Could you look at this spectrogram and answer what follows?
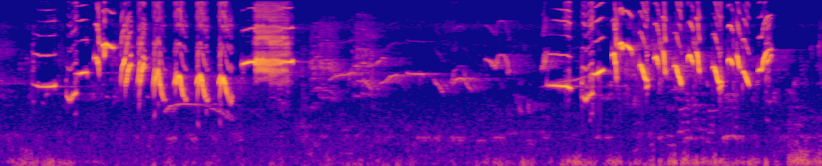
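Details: Oriental magpie-robin bait song meant to provoke another magpie-robin into aggression and vigorous singing: rapid strings of sharp, high, chattering notes, a harsh buzzy burst, soft thin whistles, then another long fast run of clipped piercing notes.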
